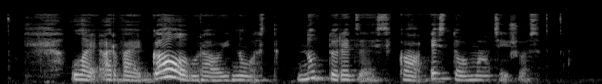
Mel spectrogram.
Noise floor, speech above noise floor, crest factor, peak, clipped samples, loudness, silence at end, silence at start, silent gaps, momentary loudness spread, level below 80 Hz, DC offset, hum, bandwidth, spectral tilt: -53 dBFS; 29 dB; 22 dB; -4 dBFS; under 0.1%; -24 LUFS; 0.65 s; 0.25 s; none; 18 LU; -64 dBFS; under 0.1%; none; 11.5 kHz; -4 dB/octave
